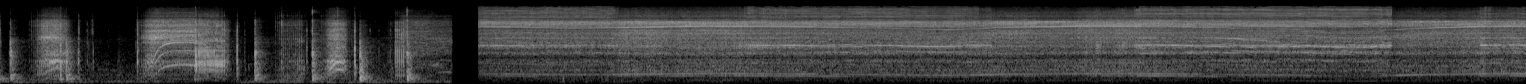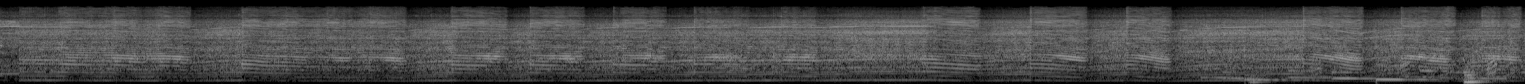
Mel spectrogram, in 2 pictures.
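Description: A cordless drill drives screws into a wooden axe handle in short bursts. About five seconds in, after a sudden break, an angle grinder with a sanding disc runs steadily against the wooden handle, its pitch wavering as it is pressed into the wood.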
